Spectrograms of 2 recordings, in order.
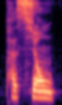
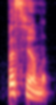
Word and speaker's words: patiemment: Well, for that one, you don't say patientement, non, pas exactement. Vous dites patiemment. Patiemment avec deux M. So instead of even pronouncing like the T, you replace it with another M, double it, and then add D-E, N-T, patiemment.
